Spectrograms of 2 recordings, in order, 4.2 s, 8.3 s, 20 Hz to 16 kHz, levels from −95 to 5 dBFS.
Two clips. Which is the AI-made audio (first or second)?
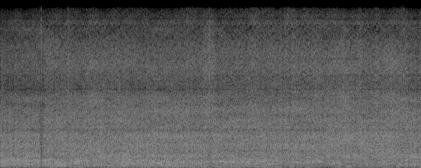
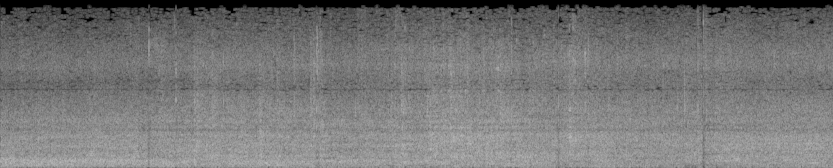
first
